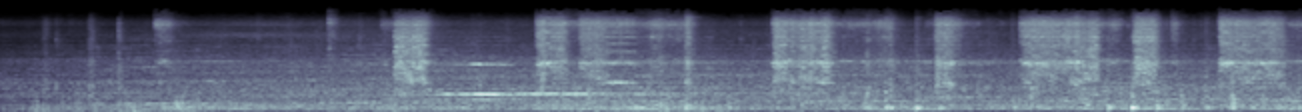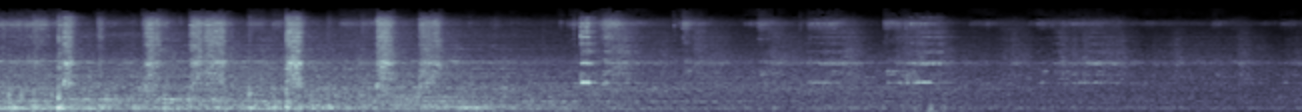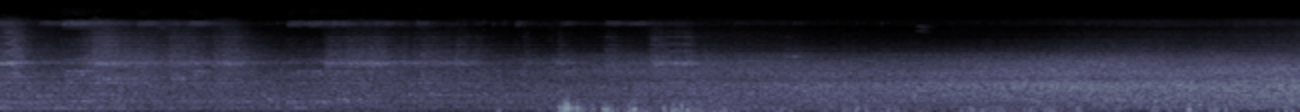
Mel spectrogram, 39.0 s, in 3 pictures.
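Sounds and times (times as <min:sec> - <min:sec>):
train running gear rumble: 0:00.2 - 0:21.2
high-pitched brake squeals and hisses: 0:18.8 - 0:24.3.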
